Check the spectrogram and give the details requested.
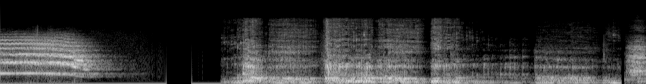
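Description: An elephant's trumpet call, one steady high note that sags and ends about a second in. After a short gap, a tiger gives a rough, pulsing roar lasting about four seconds.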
